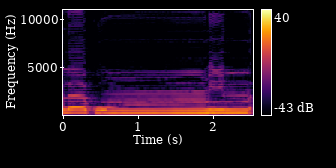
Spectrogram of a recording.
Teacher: Pada kata lakum mina terdapat mim sukun bertemu dengan huruf mim, ini dinamakan idgham mimi. Maka mim sukun dibaca secara melebur dengan gunnah yang dipanjangkan.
